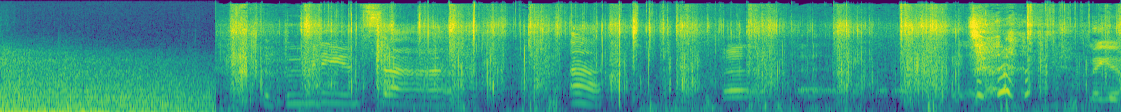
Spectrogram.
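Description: A loud, deep boom-like transition sound effect whose upper edge sinks before it cuts off abruptly about a second and a half in. Then come people's voices, talking and laughing outdoors.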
